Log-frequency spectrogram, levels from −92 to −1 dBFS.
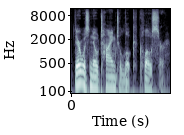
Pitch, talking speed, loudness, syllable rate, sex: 95 Hz, 210 wpm, -18 LUFS, 5.1 syllables/s, male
